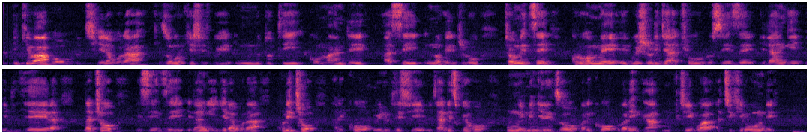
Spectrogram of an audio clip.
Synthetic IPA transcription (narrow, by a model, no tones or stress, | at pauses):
ikiβaɦo̞t͡ʃiɾaβuɾakizoːŋɡuɾukiʃid͡ʒɡwe̞nudutʰikom̥aːnde̞ | haːsinoɦeːd͡ʒuɾu | t͡ʃaβonet͡se̞ | kuɾuhome̞ɾɡwiːʃuːɾiɾɟaːt͡ʃuɾusize̞iɾaːŋɡiʔːɾjjeːɾa | nat͡ʃo̞ | isiːziiɾaːŋɡijiɾaβuɾakuɾit͡ʃo̞haɾikʰo̞iβiːnhuvjiːʃivjaːndit͡swe̞ɦo̞ | m̥humwiːme̞ɲe̞ɾe̞zo̞βaɾikʰo̞βaɾiɡamuki̥t͡ʃiːɡwat͡ʃikiɾuːndi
